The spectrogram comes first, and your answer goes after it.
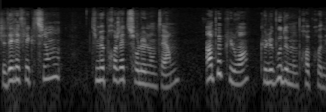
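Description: A woman speaks in a plain, everyday voice at a fairly high pitch. Her pace is moderate, with ordinary pitch variation. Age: 30s. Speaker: podcaster on career change and social economy. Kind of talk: personal monologue podcast.

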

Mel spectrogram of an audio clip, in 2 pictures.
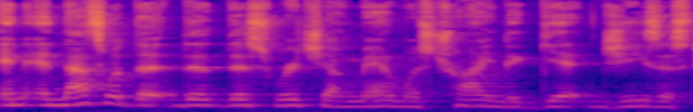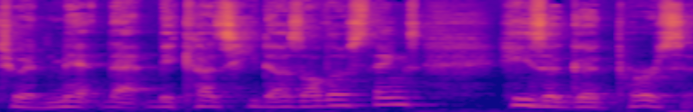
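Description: Speaking at a moderate pace, a man with a fairly high pitch sounds somewhat breathy. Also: ordinary pitch variation. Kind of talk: casual faith discussion.

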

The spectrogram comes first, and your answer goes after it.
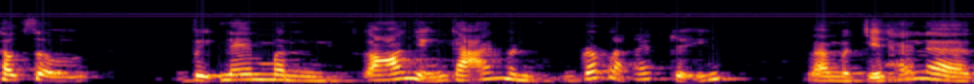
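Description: A woman talks with a high pitch and lively intonation. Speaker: VFX lighting team leader. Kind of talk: interview.

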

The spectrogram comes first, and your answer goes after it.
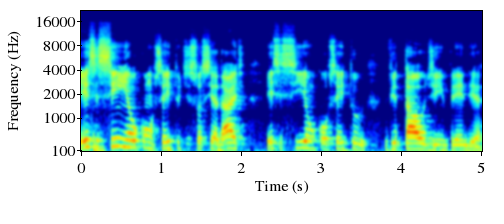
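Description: In a Brazilian accent, a man speaks at a moderate pace with a fairly high pitch, lively intonation and vocal fry, on a very clean recording with a silent background. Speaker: podcast host. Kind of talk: solo podcast monologue.

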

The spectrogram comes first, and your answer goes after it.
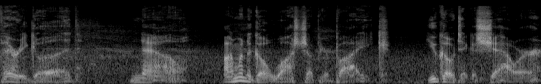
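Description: At a moderate pace, a raspy, put-on character voice speaks with long, frequent pauses over clear background noise. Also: man. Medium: actual play.

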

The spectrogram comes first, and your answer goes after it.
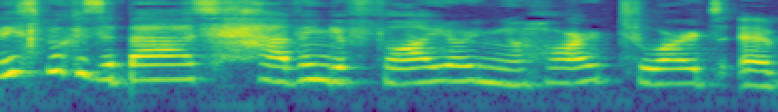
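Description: A woman with a Persian accent speaks at a high pitch and a very slow pace. The background is quiet. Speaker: podcast host. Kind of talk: solo monologue, book recommendations. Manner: casual, laughing often.

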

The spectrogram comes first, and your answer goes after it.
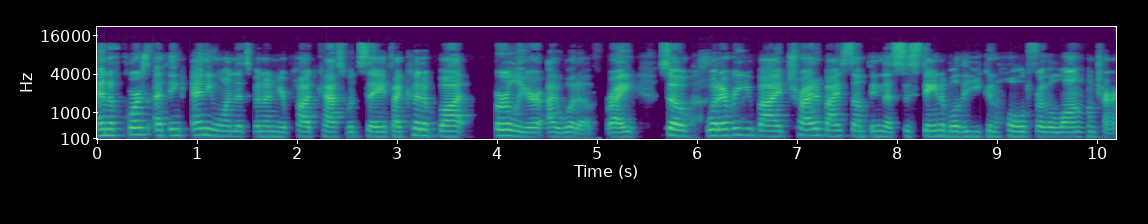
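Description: Against a quiet background, a woman with an American accent and a plain, everyday voice speaks at a medium pitch with fairly even intonation. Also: fairly quick pace. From California. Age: 40s. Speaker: mortgage lender. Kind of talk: interview.

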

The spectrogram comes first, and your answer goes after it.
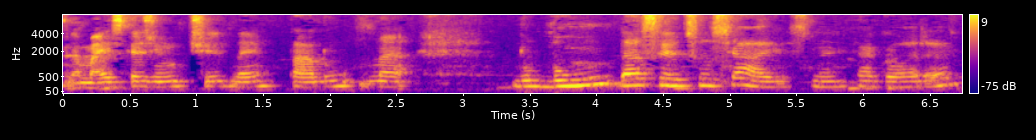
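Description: Over noticeable background noise, a woman with a fairly low pitch speaks very slowly with ordinary pitch variation. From Belo Horizonte, Minas Gerais, Brazil. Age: 20s. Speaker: podcast co-host. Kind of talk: casual chat. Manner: animated.

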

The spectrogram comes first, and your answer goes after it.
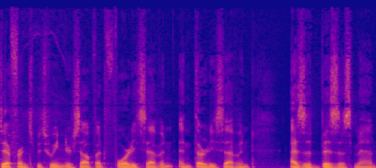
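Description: At a very fast pace, a man speaks on a very clean recording with a silent background. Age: 20s. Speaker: podcast host. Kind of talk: casual chat.

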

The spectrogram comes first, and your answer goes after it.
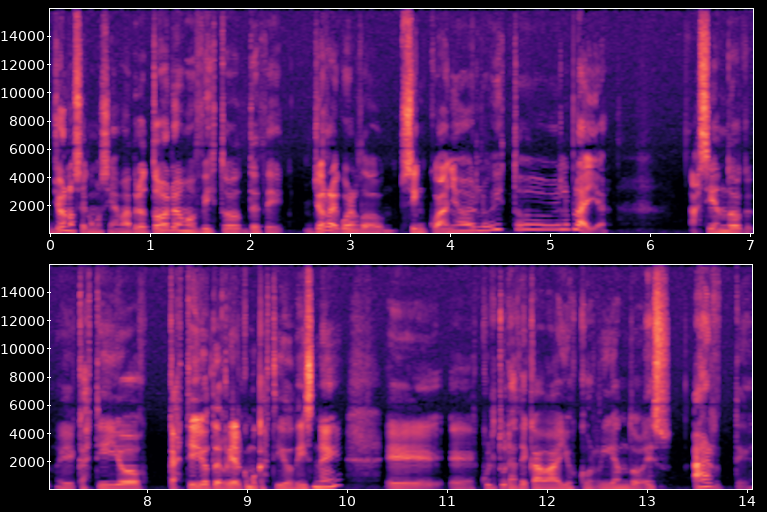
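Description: In a normal speaking voice, a woman talks at a fairly slow pace with medium pitch and lively intonation, captured on a very clean recording against a silent background. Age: 20s. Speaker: podcast co-host. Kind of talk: casual chat.

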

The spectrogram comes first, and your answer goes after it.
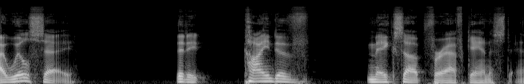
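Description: A man's voice with vocal fry and lively intonation, full of long, frequent pauses, in a very clean recording with a silent background. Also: medium pitch for a man, fairly slow pace. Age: 30s. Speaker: comedian. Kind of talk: casual chat.

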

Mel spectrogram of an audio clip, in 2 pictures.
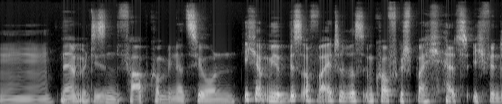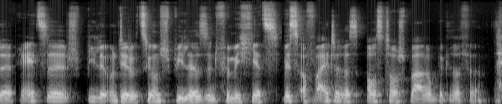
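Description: A man speaks at a moderate pace with hardly any pauses, at medium pitch and ordinary variation. It is a normal speaking voice. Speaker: board game podcast co-host. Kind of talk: casual chat.

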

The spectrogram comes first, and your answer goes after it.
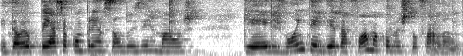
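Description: Speaking at a moderate pace, a woman has a fairly high pitch, fairly even intonation and an unremarkable speaking voice. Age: 60s. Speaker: spiritist medium. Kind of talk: spiritual teaching.

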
